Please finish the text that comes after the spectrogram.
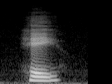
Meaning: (noun) 1. Grass cut and dried for use as animal fodder 2. Any mix of green leafy plants used for fodder 3. Cannabis; marijuana 4. A net set around the haunt of an animal, especially a rabbit
- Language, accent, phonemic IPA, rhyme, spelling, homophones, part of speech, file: English, US, /heɪ/, -eɪ, hay, hey, noun / verb, En-us-hay.ogg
